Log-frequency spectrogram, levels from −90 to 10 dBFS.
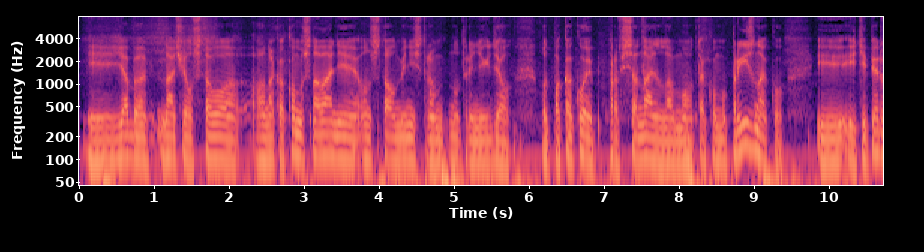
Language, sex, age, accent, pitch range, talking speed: Russian, male, 50-69, native, 90-105 Hz, 135 wpm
